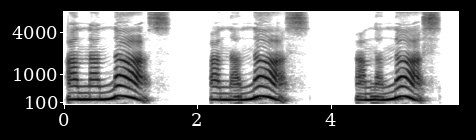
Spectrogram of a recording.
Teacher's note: the last uh syllable is stressed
